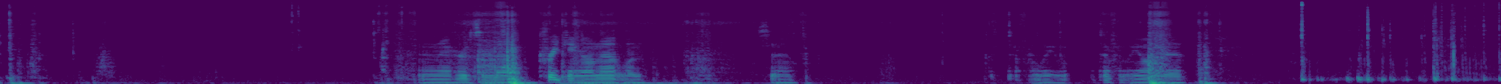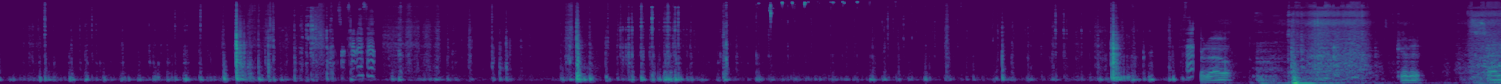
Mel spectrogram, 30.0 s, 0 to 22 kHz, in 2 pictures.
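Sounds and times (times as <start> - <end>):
metal parts clicking and tapping: 19.9 - 26.9.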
